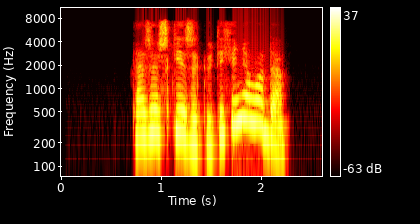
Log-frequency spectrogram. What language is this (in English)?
Western Mari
